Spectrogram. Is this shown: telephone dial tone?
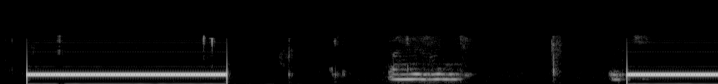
yes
